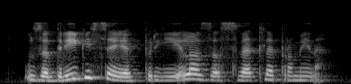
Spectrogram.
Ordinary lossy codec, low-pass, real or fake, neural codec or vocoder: none; 7.2 kHz; real; none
